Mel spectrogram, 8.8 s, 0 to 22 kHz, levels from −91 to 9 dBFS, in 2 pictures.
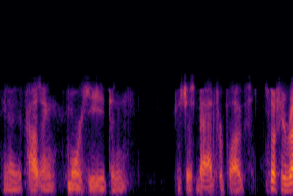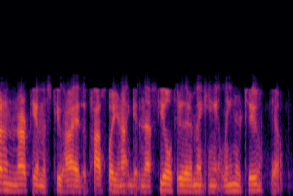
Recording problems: phone-call audio; poor line; nothing above 3.5 kHz

